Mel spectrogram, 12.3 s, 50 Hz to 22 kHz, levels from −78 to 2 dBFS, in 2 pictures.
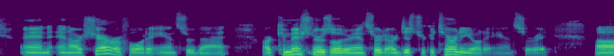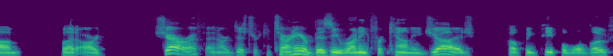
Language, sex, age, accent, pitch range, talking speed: English, male, 50-69, American, 130-160 Hz, 190 wpm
